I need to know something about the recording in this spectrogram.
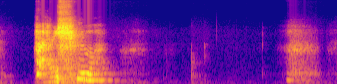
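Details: One loud, voiced sneeze with a sharp burst, then a softer second sneeze a few seconds later, in a quiet room; sneezing.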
